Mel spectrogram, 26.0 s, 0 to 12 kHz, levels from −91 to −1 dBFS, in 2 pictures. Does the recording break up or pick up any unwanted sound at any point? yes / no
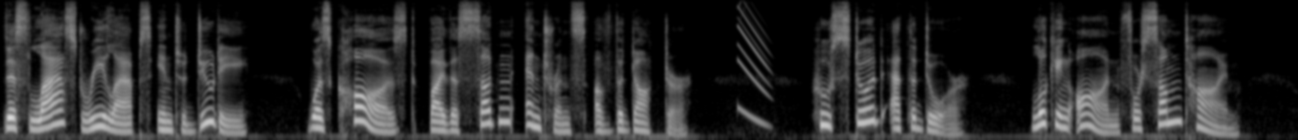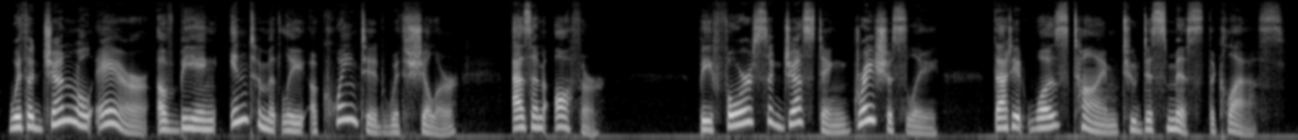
yes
